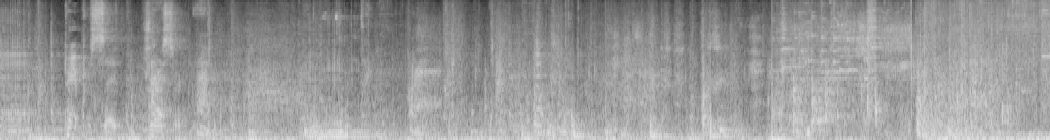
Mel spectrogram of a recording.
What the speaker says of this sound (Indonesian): akibat Tim mengalami encok, peti ini terjatuh dan pecah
